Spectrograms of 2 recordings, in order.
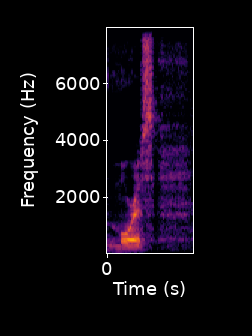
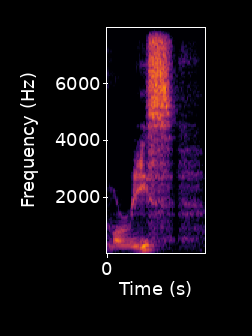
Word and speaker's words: Maurice: There is a slight rhyme to the Morris It's pronounced, I guess you pronounce it Morris. We would say here, if I were to see that name without hearing it, I would call it Maurice.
